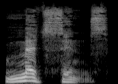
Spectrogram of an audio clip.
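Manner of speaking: low, slow smoky rasp; gravelly, smoky voice. Acted. Groggy guest exclaiming to police in a low smoky rasp. Croaky woman character voice.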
